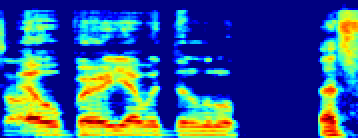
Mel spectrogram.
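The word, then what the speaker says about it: Åberg: We've been pronouncing his name for so it's Elbert.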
